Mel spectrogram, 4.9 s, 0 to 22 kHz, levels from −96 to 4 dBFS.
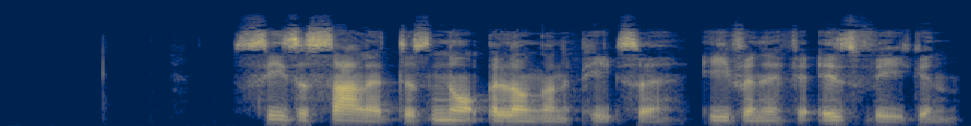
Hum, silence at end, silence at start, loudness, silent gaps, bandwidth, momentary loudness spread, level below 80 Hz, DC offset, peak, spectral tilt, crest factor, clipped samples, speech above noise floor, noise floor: none; 0.15 s; 1.15 s; -25 LUFS; none; 13 kHz; 16 LU; -74 dBFS; under 0.1%; -4 dBFS; -0.5 dB/octave; 24 dB; under 0.1%; 52 dB; -79 dBFS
